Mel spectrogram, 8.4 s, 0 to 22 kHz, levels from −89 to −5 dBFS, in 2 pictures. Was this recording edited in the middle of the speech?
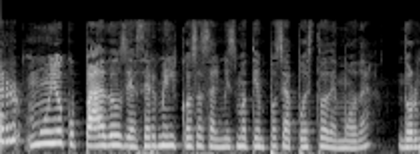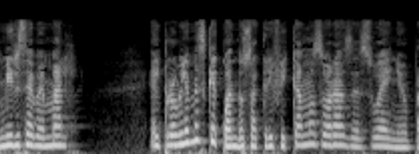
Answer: no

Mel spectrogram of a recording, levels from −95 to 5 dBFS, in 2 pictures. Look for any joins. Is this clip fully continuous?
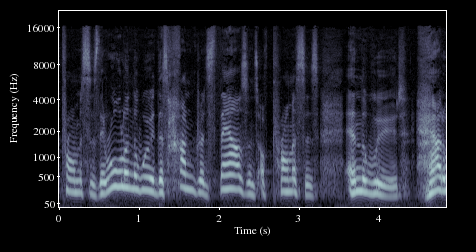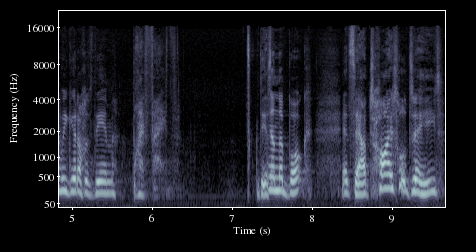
no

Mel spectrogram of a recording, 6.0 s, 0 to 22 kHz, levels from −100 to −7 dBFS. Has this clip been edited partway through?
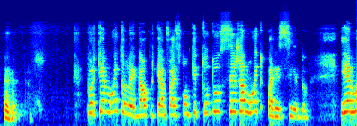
yes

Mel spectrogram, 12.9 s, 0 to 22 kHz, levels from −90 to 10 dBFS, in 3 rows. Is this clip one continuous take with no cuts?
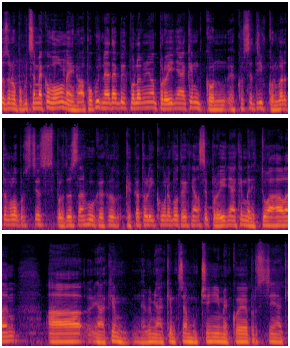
no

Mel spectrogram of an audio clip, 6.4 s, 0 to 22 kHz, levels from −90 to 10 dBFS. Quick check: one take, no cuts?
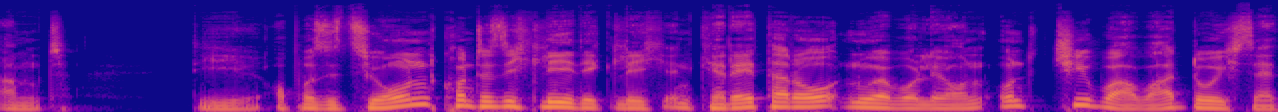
yes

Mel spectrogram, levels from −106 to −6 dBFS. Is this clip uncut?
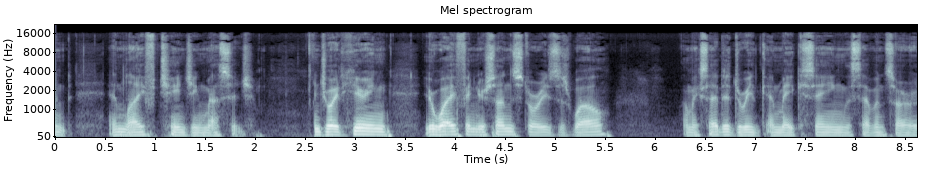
no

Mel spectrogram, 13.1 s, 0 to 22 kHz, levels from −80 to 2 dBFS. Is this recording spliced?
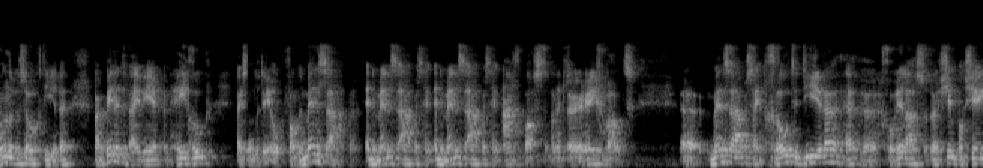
yes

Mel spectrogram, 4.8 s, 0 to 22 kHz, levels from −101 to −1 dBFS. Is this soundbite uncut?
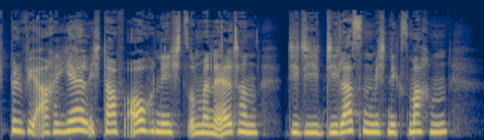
yes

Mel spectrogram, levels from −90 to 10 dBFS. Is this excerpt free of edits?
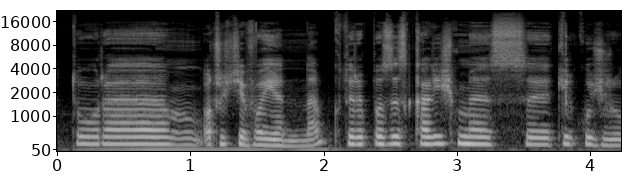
yes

